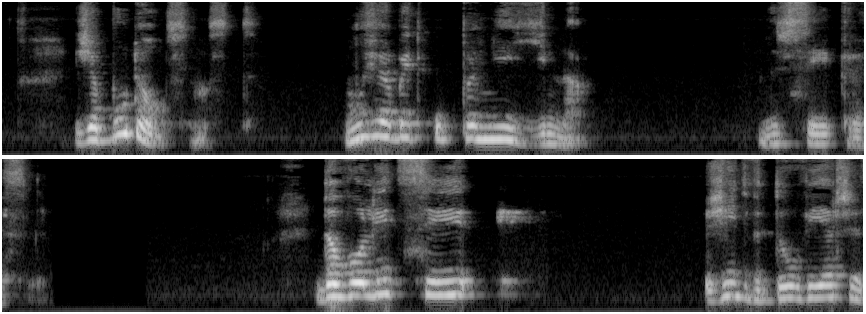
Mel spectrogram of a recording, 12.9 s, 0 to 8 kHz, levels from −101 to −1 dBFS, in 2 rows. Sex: female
